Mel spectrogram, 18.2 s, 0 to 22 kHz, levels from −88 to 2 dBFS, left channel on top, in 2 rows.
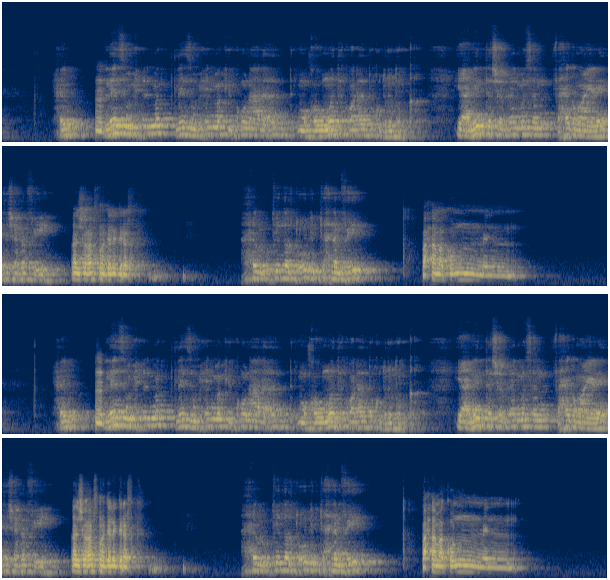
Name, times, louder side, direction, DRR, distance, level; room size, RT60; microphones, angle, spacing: voice 1, 1.5-6.0 6.8-9.8 12.7-14.5, left 1 dB, 5° left, -1 dB, 4.9 m, -25 dB
voice 2, 10.1-11.1 11.3-11.5 15.4-16.8, right 3 dB, 60° right, 7 dB, 1.0 m, -21 dB
16.5 x 13.5 x 3.9 m, 0.78 s
head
